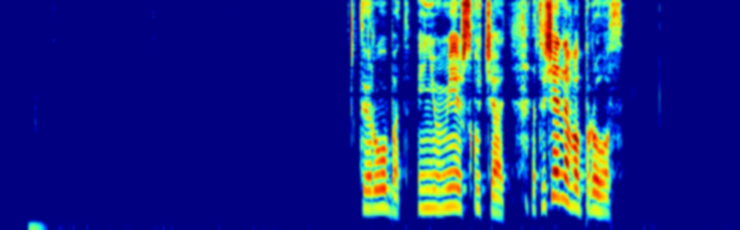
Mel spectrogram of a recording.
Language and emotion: Russian, angry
